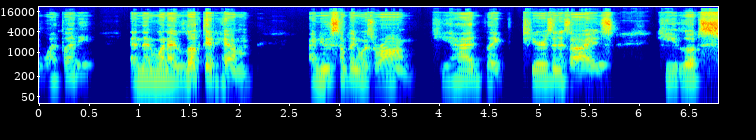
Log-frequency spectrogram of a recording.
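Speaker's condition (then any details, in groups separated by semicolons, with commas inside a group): No condition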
